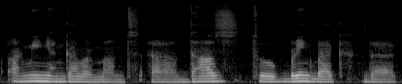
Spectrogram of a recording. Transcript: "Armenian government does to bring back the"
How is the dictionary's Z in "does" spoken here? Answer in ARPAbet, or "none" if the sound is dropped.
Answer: Z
